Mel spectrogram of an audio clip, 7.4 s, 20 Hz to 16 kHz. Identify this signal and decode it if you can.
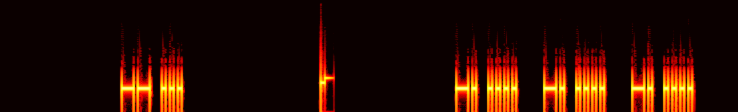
Morse code, heard as a keyed tone, about 30 wpm, 700 Hz. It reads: MS NH NH NH
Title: US States Repeated 3x 30wpm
